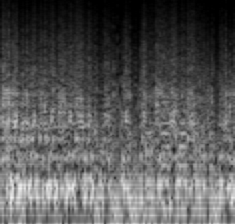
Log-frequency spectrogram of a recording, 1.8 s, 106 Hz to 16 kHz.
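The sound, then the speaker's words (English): Electric guitar played through a distortion pedal running in its voltage stopped mode at 12 volts, giving a loud, dense, fuzzy tone that holds steady for a couple of seconds with no one talking. “We're actually running the distortion in the voltage stopped mode, so let's hear how it sounds at 12 volts.”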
